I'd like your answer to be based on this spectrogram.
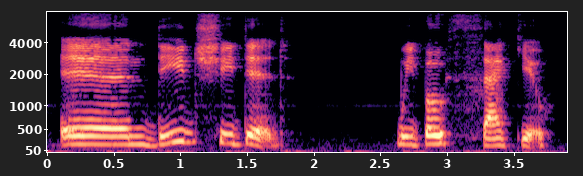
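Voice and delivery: slow, measured guest; slow visitor voice. Acted. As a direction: answer slowly and formally. Visitor replies to the detective.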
